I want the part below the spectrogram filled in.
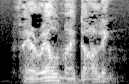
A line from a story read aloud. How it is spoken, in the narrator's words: he whispered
